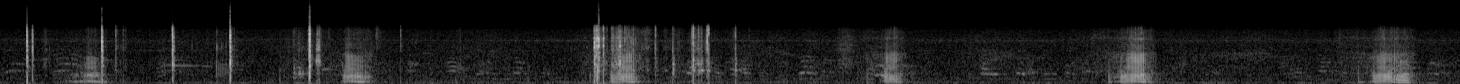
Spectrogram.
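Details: Rottweiler. A Rottweiler puppy snores in its sleep, each breath a breathy, rattling rasp that swells and fades. The snores come every two to three seconds, with a few sharp clicks and faint background noise between them.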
